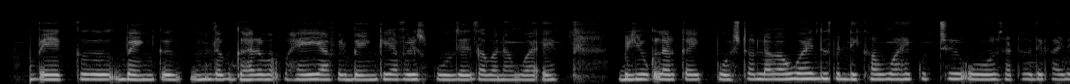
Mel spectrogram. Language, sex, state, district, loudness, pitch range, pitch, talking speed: Hindi, female, Uttar Pradesh, Ghazipur, -29 LUFS, 225-240 Hz, 230 Hz, 185 wpm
